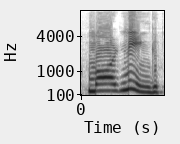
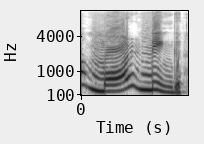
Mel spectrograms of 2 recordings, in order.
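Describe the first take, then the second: First: Said in the usual way. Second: मॉर्निंग slowly split as मॉर-निंग; syllable by syllable. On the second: Shown as a demonstration. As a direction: sound out मॉर्निंग in two drawn-out parts. (मॉर्निंग को धीरे, दो हिस्सों में बोलें) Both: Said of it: "दोनों मिला देंगे तो क्या हो जाएगा".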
